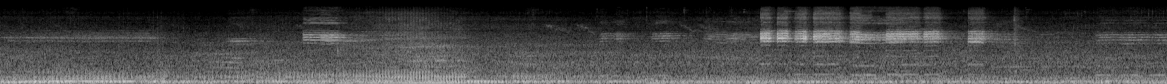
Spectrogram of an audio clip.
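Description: Street traffic running steadily, with vehicle horns beeping now and then and a loud choppy run of beeps about two-thirds of the way through.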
